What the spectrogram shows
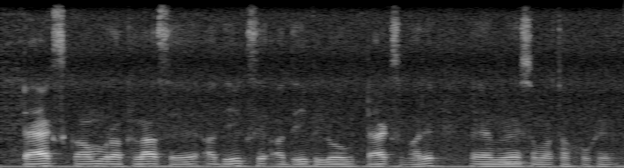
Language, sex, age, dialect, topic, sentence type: Bhojpuri, male, 18-24, Southern / Standard, banking, statement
